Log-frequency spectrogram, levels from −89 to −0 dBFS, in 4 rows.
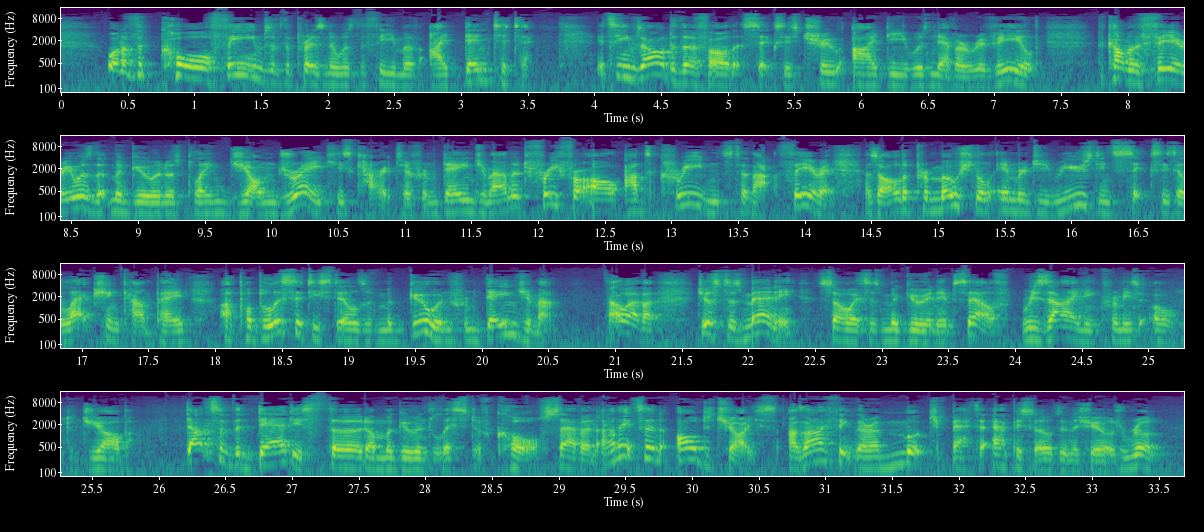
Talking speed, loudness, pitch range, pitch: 195 wpm, -17 LUFS, 125-190 Hz, 130 Hz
